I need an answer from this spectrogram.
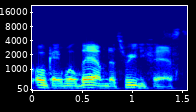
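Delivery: plain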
